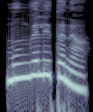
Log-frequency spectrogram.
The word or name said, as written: ಮುಂಗಲಿತನ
